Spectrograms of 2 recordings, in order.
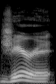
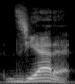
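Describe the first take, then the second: First: The name begins with a plain English j sound. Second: The name begins with a d then zh sound. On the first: This is the name as the speaker says it at home. "my name is Jarrett" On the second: This is the name adapted to a language without a j sound. "they use a D and then kind of like a Z H sound"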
